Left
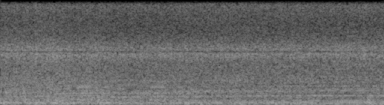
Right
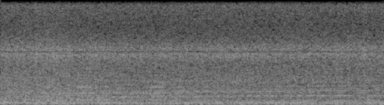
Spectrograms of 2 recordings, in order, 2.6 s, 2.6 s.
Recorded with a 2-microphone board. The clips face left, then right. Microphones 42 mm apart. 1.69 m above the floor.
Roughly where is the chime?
I don't hear a chime.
